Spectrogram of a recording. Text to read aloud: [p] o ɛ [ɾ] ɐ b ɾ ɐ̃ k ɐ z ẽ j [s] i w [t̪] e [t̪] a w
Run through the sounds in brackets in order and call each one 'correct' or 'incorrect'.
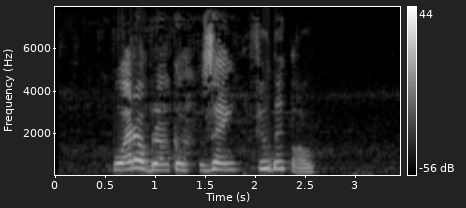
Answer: correct, correct, incorrect, incorrect, correct

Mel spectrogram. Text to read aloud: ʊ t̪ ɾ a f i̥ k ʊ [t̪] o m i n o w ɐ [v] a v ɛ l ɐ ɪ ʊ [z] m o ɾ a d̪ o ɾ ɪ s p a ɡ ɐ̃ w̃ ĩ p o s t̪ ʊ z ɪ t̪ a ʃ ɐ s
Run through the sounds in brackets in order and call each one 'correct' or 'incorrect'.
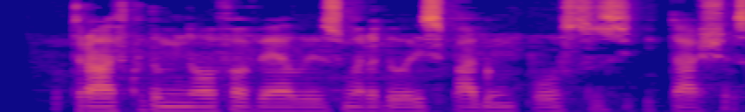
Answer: incorrect, incorrect, correct

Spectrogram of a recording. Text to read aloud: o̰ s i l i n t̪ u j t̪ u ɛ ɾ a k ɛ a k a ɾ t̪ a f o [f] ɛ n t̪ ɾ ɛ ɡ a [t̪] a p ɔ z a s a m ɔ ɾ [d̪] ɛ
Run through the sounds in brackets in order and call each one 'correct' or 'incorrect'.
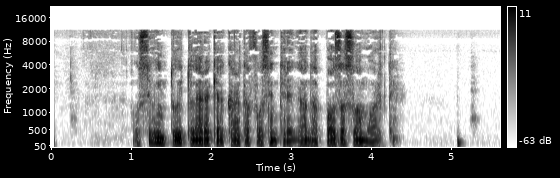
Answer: incorrect, incorrect, incorrect

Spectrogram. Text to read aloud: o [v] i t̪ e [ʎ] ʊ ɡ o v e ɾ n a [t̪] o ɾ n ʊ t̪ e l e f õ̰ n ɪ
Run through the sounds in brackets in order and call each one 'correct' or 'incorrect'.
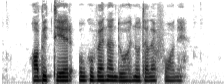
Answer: incorrect, incorrect, incorrect

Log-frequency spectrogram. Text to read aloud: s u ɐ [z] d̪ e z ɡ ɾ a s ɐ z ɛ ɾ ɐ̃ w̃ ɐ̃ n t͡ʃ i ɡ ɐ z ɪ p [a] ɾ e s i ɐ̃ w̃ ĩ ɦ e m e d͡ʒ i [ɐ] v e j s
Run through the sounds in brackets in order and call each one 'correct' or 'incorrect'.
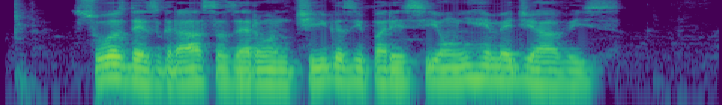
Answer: correct, correct, incorrect

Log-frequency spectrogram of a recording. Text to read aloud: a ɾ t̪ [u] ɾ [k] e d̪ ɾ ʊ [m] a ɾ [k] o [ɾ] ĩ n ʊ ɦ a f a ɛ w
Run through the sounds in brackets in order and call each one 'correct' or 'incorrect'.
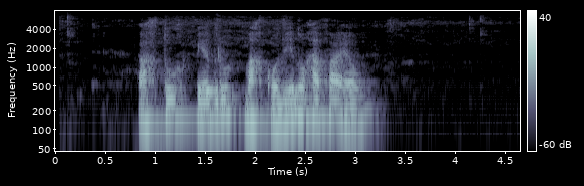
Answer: correct, incorrect, correct, correct, incorrect

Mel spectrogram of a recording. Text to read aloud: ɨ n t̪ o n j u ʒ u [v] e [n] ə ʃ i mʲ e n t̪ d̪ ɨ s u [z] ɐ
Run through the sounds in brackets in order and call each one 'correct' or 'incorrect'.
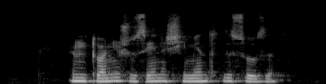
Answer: incorrect, correct, correct

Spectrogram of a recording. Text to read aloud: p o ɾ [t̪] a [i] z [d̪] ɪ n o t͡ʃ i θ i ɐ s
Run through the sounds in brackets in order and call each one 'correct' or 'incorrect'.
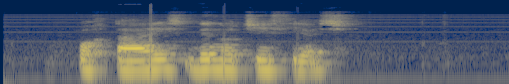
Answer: correct, incorrect, correct

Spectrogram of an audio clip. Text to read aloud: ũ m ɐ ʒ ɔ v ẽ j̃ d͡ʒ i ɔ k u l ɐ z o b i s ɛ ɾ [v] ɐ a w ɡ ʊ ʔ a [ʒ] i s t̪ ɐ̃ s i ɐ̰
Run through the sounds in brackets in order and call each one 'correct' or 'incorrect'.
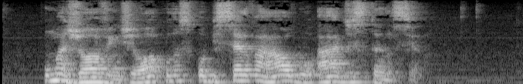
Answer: correct, incorrect

